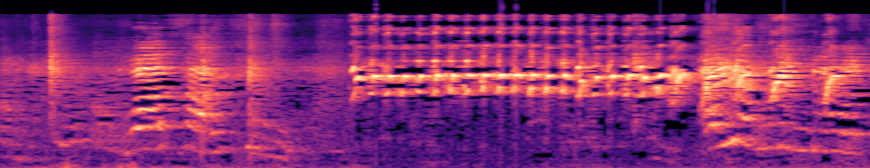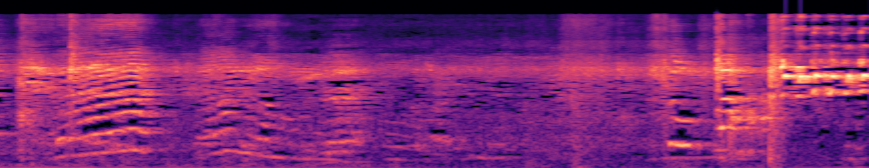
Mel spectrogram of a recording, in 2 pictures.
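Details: Greater green leafbird from Indonesia singing a lively, varied song: quick sweeping whistles and chatter broken by fast, buzzy high trills, with no other clear sounds.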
